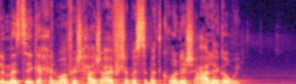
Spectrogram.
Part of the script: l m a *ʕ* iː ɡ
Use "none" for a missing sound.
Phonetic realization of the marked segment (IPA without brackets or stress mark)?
z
